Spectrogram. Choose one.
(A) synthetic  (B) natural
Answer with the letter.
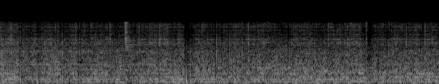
B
